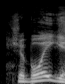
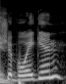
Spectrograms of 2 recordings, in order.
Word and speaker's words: Sheboygan: Sheboygan. – Sheboygan.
